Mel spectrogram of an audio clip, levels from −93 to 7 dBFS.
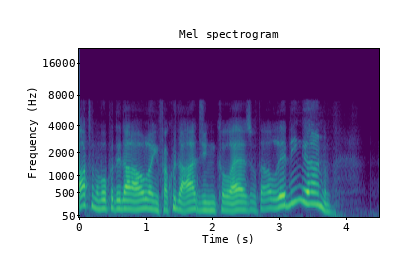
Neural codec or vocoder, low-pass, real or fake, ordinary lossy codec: codec, 16 kHz in and 24 kHz out, 0.9 kbps, LongCat-Audio-Codec, four codebook decoder; 7.2 kHz; fake; none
